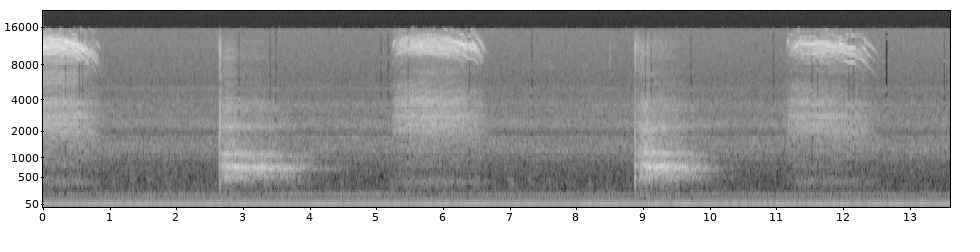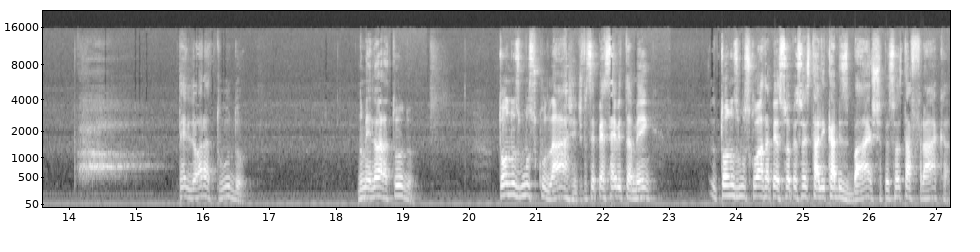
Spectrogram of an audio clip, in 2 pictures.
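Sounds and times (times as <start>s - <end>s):
person taking deep breaths during a guided breathing exercise: 0.0s - 1.0s, 2.6s - 7.1s, 8.8s - 12.6s, 14.0s - 15.7s, 20.0s - 20.4s
low steady hum: 0.0s - 27.2s
speech: 15.6s - 16.8s, 18.3s - 19.3s, 20.4s - 22.9s, 23.6s - 27.2s.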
